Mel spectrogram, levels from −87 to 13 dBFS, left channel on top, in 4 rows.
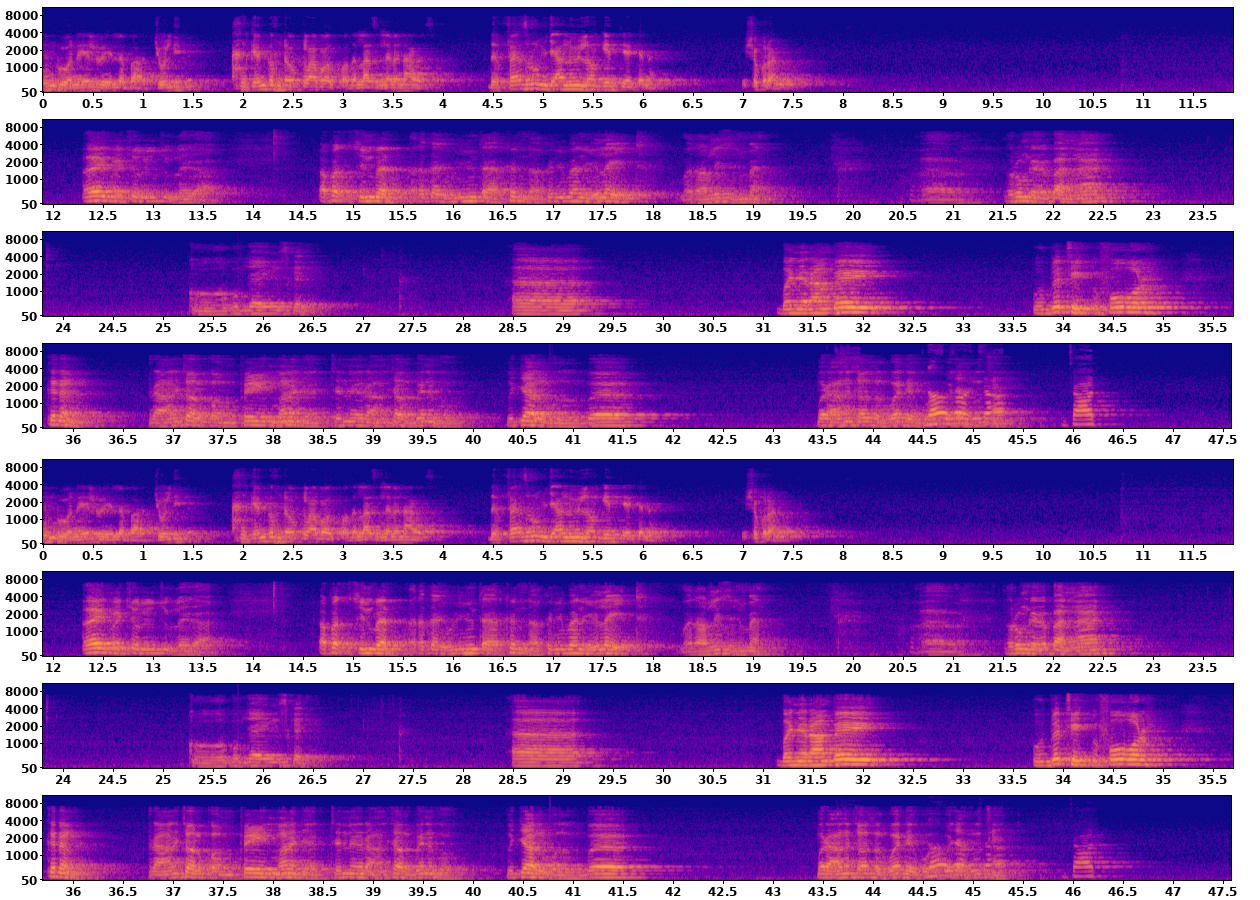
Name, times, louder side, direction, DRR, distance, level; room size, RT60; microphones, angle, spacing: voice 1, 0.0-1.4 1.9-3.8 4.5-6.1 7.0-7.5, equal, 10° left, 6 dB, 1.1 m, -23 dB
voice 2, 12.3-13.6 14.7-17.9 18.3-19.1 20.6-21.2 21.5-22.5 25.3-26.5 28.5-29.2 31.1-32.2 33.7-34.9 35.7-36.1 36.8-39.8 40.3-41.5 43.4-45.3, right 2 dB, 35° right, 6 dB, 1.5 m, -20 dB
voice 3, 44.5-45.3 46.0-46.3, left 5 dB, 40° left, 15 dB, 0.4 m, -22 dB
11.5 x 9.2 x 8.3 m, 1.1 s
head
